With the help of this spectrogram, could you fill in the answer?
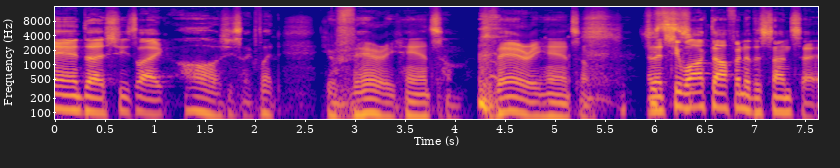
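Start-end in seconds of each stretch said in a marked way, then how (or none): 1.3-5.4 mock-seductive voice, slower. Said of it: "She said in that like seductive voice also".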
